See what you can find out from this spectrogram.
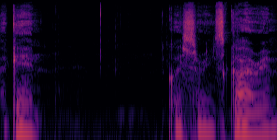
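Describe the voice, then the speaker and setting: Somewhat breathy, a man speaks at a fairly slow pace in a fairly low pitch with monotone, flat intonation. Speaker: gaming YouTuber. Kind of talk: tutorial. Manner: casual with fillers.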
